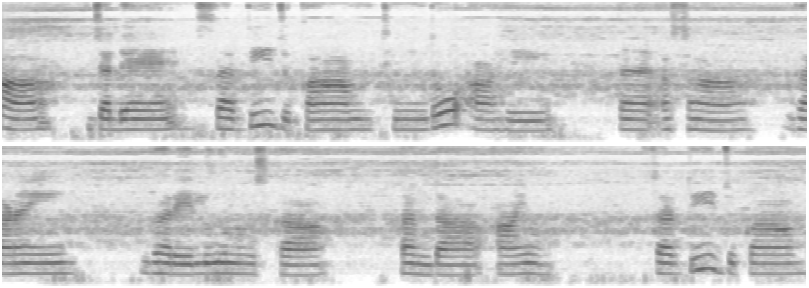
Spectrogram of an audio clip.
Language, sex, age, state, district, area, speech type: Sindhi, female, 30-45, Rajasthan, Ajmer, urban, spontaneous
